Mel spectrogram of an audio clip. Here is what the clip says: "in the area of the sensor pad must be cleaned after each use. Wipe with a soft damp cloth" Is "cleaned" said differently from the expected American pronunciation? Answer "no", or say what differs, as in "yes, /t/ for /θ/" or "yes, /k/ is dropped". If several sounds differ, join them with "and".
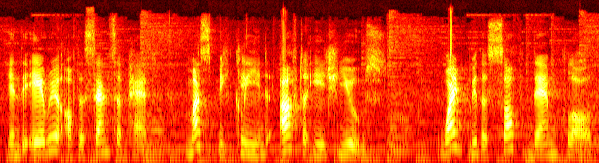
no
